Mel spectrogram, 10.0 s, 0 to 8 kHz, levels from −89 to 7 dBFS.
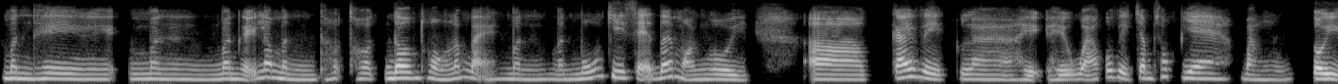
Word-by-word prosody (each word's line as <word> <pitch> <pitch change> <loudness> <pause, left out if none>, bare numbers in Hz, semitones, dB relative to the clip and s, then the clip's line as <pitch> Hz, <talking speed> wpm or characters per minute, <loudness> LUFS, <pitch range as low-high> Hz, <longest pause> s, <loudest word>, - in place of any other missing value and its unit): mình 205 -2 +2
thì, 195 -1 +1 0.4
ừm, 185 0 -3
mình 190 -1 -1 0.4
mình 195 0 +1
nghĩ 175 -3 0
là 250 +2 +2
mình 175 -7 -1
thuần 195 +4 -9
thuần 195 0 -5
đơn 220 +1 +7
thuần 200 -6 -1
lắm 215 +4 -3
bạn, 185 -3 -2
mình 175 -1 -4
mình 175 +1 -3
muốn 220 +8 0
chia 255 -6 +1
sẻ 230 - +1
tới 240 +2 +4
mọi 240 -11 -2
người, 170 -2 0 0.4
ờ, 170 -2 +3 0.2
cái 240 +4 +6
việc 205 -9 +1
là 170 -2 -3
hiệu 155 -2 0
hiệu 170 0 +1
quả 180 0 0
của 245 - 0
việc 225 -6 -1
chăm 220 -2 0
sóc 270 +6 -5
da 205 -2 +3 0.2
bằng 180 -3 -4 0.4
tùy 190 -2 +8
190 Hz, 215 wpm, -23 LUFS, 175-215 Hz, 0.4 s, tùy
